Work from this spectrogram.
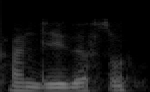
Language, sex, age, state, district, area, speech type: Punjabi, male, 18-30, Punjab, Fazilka, rural, conversation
